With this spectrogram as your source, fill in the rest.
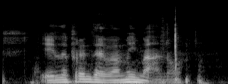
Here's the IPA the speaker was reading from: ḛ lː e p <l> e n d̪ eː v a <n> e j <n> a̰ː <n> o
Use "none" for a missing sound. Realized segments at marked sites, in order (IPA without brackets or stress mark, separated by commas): ɾ, m, m, n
